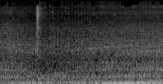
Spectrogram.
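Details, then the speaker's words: 2013 Toyota Corolla 1.8 16-valve flex-fuel with CNG after the seized alternator overrunning pulley was replaced, idling with the alternator refitted: steady low hum, no squeal, chirp or rattle from the belt side; zero noise, normal idle. "carro ligado de novo zero barulho"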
